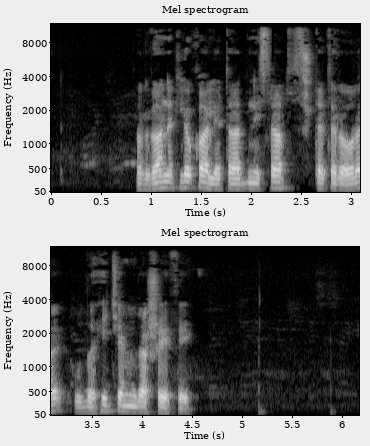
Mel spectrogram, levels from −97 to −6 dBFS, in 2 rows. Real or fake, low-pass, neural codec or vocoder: real; 10.8 kHz; none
